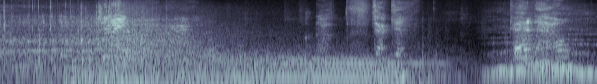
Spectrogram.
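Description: A young man hisses and snarls close by.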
